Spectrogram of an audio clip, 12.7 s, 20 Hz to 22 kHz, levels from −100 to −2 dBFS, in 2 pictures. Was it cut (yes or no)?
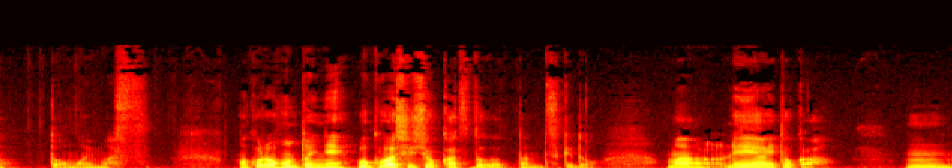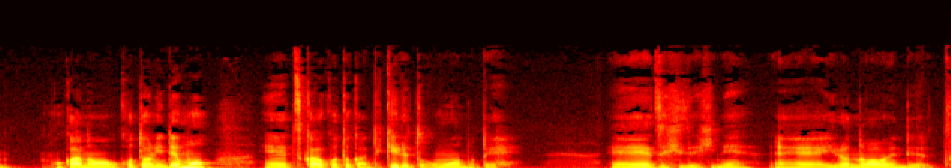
no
